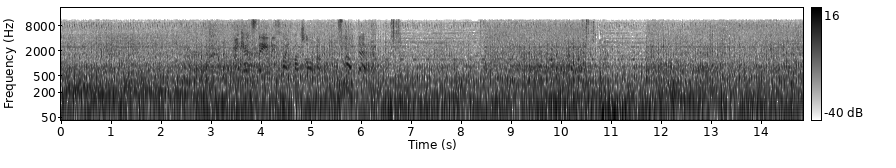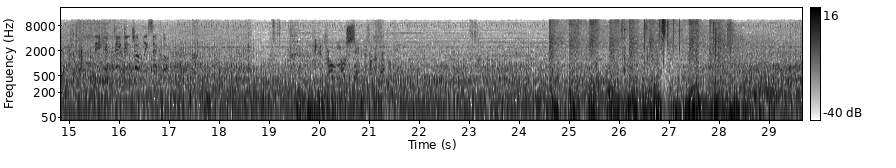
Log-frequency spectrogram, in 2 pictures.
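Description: A helicopter's rotor thrums steadily.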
